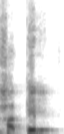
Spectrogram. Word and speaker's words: Habib: Ada yang nulis Abi Abdurrahman Habib Asulami. Itu di harakatnya kitab itu ada yang nulis khubb. L yang benar. Oh nggih. Yang benar itu bacanya habib. Habib itu sulami itu ikut marga Rabiah itu.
